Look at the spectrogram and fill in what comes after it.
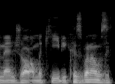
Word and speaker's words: Andromache: Andromache because if you look at the way it's it's a hard name to spell phonetically. You go, is that Andromatch? Is it Andromachi?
